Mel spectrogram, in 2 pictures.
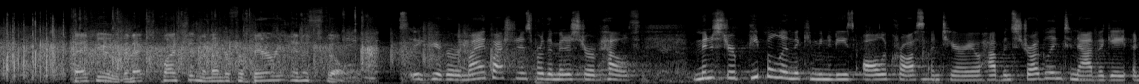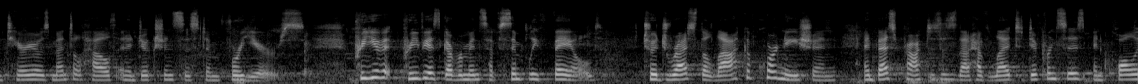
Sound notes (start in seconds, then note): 4.5 applause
